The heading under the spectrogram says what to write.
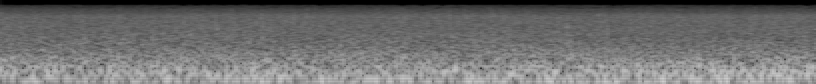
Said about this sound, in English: Waves.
